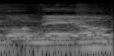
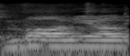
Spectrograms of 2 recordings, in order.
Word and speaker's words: moneo: Monio with the E works. We don't need to drop it because it does have that people say moneo, but it's monio. The accent's on the first part.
